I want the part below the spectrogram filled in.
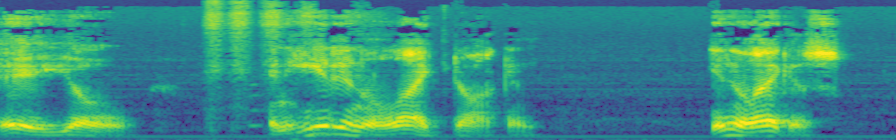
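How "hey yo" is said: gnarly, put-on New York tough-guy accent. Retelling how big New York guys talked: imitating New York tough guy. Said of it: "with the New York act".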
